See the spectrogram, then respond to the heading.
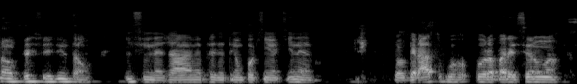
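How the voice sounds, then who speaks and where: Speaking a fairly quick pace broken by long, frequent pauses, a man keeps a medium pitch in a flat monotone. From Brazil, Rio de Janeiro (Rocinha). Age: 20s. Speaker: live stream guest telling life story. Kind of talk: interview on a live stream. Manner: halting, many fillers and restarts.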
